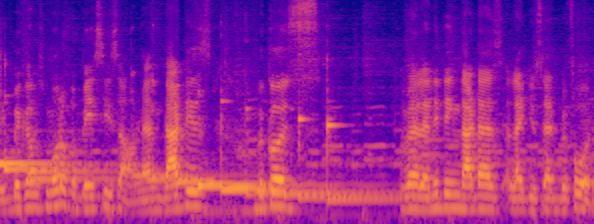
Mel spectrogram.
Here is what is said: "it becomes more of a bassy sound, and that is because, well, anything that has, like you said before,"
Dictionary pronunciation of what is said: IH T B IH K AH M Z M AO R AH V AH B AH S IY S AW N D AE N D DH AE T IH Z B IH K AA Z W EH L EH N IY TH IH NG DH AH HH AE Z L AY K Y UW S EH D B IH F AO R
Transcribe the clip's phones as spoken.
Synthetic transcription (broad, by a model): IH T B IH K AH M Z M AO R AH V AH B AH S IY S AW N D AE N D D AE T IH Z B IH K AA Z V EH L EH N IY T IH NG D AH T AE Z L AY K Y UW S EH D B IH F AO R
